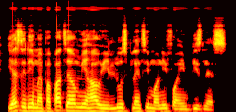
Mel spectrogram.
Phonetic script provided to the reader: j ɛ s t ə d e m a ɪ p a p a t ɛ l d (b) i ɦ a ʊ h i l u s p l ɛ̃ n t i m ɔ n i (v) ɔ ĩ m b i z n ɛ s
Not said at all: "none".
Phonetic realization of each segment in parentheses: m, f

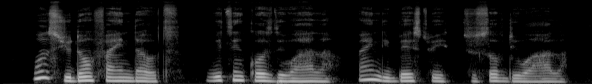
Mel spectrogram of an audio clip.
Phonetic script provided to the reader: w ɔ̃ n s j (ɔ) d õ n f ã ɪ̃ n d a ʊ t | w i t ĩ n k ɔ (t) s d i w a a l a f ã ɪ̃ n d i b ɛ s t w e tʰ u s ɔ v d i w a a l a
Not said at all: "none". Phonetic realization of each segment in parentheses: u, none

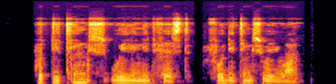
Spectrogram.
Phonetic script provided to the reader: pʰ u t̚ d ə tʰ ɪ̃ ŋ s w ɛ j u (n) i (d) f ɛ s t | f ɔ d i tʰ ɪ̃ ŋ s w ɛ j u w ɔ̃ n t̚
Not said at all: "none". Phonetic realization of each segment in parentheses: n, d

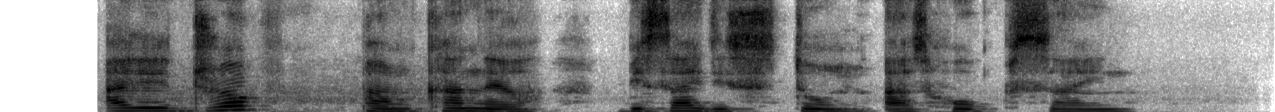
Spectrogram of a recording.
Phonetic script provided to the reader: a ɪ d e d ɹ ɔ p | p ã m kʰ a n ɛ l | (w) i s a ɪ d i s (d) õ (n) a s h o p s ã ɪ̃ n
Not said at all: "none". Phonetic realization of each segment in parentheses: b, t, n

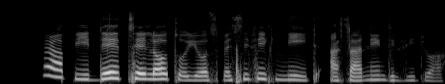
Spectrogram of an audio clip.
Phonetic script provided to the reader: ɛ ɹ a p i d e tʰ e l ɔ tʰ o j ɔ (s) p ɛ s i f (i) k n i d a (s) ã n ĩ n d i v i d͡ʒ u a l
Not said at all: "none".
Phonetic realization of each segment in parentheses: s, i, s

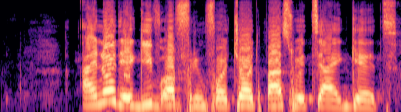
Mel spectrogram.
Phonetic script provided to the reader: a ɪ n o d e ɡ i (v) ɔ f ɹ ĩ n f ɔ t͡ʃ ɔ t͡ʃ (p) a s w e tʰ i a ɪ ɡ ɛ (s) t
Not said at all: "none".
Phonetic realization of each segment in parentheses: v, p, none

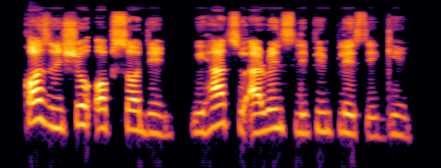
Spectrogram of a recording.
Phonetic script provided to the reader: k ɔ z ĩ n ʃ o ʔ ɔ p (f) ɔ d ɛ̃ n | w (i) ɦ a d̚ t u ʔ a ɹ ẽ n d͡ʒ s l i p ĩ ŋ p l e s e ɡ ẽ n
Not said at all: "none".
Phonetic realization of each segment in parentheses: s, i

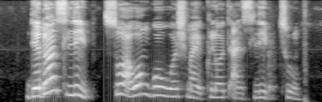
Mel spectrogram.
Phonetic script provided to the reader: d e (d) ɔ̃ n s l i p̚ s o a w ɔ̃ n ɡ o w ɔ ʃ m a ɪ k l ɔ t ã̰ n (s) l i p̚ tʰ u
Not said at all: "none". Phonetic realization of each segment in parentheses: d, s

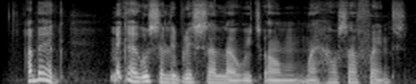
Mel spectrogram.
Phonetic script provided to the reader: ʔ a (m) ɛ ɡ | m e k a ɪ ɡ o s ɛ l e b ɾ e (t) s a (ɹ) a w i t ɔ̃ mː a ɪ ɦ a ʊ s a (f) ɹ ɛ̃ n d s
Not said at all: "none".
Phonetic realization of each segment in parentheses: b, t, l, f

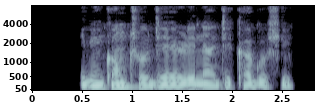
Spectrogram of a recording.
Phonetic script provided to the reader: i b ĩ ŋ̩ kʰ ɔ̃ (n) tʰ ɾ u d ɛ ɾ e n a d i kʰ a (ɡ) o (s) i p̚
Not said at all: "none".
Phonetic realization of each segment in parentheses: m, ɡ, ʃ

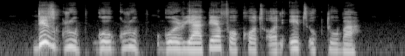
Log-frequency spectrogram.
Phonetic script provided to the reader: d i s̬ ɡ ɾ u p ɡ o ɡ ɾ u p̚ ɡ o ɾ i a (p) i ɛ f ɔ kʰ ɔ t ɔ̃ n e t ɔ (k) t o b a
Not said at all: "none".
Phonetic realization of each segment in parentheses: p, k

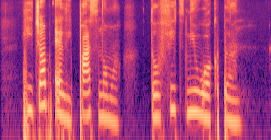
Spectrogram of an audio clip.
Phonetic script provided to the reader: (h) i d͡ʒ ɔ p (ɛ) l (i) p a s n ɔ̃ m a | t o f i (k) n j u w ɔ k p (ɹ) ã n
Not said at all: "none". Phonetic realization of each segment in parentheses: h, ɛ, i, t, l

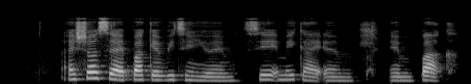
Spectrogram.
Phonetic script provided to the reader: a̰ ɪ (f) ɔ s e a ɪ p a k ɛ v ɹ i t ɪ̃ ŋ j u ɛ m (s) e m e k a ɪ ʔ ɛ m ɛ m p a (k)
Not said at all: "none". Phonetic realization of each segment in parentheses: ʃ, s, k

